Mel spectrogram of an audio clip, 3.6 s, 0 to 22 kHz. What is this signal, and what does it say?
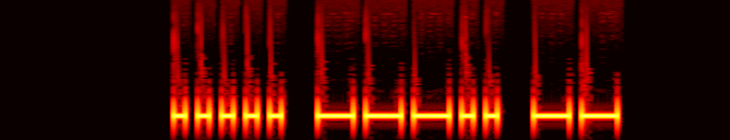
Morse code, heard as a keyed tone, about 20 wpm, 700 Hz. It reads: 58M
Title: Three Letter-Number Combinations - 20wpm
